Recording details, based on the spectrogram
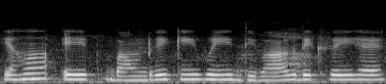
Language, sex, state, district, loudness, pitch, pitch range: Hindi, female, Maharashtra, Gondia, -14 LUFS, 225 Hz, 220-230 Hz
